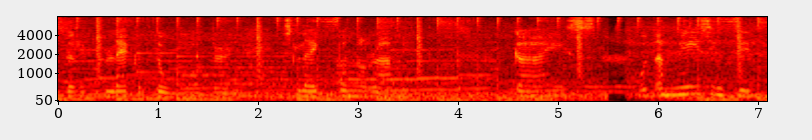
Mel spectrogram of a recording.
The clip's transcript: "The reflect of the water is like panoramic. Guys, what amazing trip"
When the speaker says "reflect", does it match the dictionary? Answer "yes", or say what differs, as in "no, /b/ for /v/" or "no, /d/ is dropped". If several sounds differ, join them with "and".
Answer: no, /t/ is dropped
